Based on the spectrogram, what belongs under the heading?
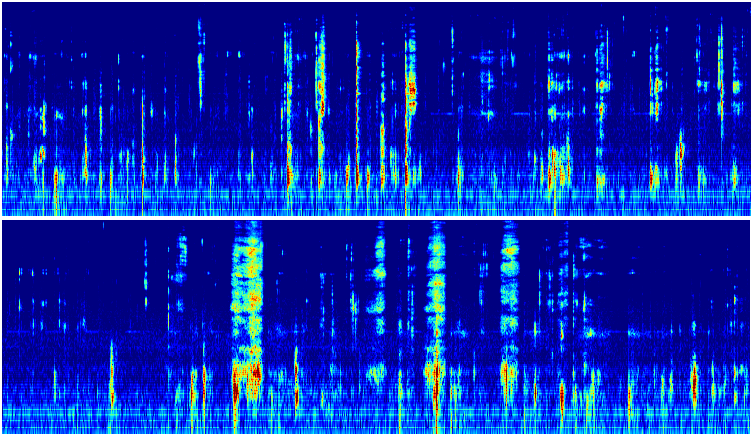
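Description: Close-miked eating sounds: chewing with wet mouth clicks and lip smacks at an uneven pace, with a few louder bursts about twenty and twenty-four seconds in.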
